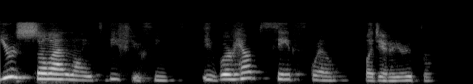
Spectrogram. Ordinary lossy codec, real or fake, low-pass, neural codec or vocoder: none; fake; 7.2 kHz; codec, 16 kHz, 0.5 kbps, X-Codec, HuBERT features, trained on balanced general audio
